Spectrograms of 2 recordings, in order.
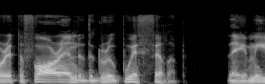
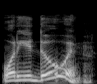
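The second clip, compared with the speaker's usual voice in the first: gentle, puzzled host voice; kindly asking what's wrong; not unkindly; 10 semitones higher than usual. A narrator's reading. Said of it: "not unkindly".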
